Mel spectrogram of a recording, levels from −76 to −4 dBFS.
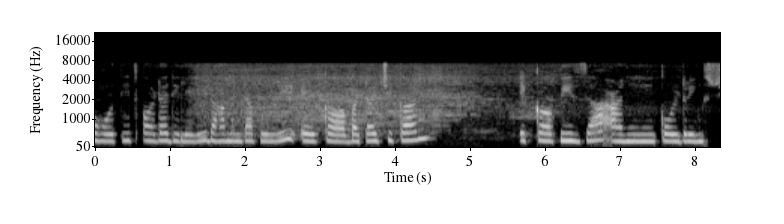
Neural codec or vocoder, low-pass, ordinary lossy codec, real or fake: none; 7.2 kHz; none; real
